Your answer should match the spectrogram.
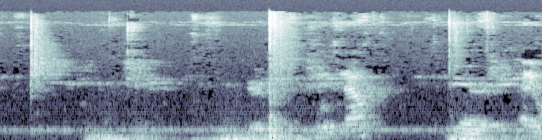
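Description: Two grapplers shifting their weight on a foam jiu-jitsu mat: dull low thumps and rubbing in several bursts, with a few light slaps. A short, faint voice comes in about halfway through and again near the end.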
